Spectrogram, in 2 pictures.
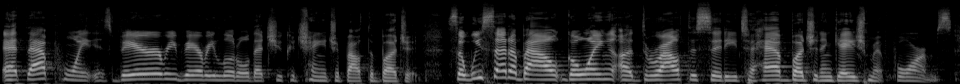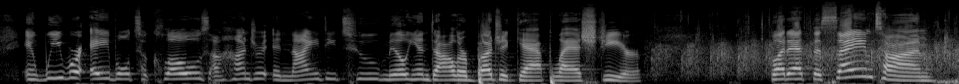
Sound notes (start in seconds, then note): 16.0 applause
